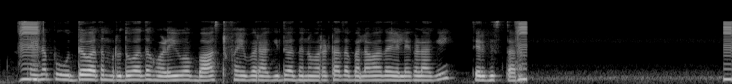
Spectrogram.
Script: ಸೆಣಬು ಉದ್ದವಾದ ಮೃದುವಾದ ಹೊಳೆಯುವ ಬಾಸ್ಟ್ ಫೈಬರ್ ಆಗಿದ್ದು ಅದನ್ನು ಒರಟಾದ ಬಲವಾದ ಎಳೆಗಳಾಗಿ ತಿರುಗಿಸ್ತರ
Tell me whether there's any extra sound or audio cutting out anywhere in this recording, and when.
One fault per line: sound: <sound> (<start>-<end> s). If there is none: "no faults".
no faults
